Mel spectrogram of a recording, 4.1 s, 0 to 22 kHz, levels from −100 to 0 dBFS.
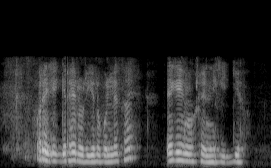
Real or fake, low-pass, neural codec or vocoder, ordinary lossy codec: fake; 5.4 kHz; vocoder, 44.1 kHz, 128 mel bands, Pupu-Vocoder; AAC, 24 kbps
